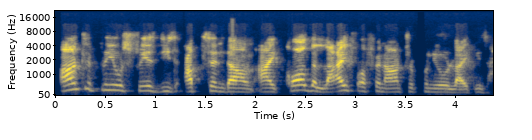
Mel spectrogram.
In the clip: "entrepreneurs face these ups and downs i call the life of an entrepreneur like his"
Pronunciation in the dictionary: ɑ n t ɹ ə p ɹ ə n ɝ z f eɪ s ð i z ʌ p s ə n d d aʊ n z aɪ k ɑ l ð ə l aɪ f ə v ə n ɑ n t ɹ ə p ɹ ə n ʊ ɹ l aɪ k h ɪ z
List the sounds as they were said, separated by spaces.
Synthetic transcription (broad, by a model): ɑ n t ɹ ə p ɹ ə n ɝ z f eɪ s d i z ʌ p s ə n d d aʊ n aɪ k ɑ l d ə l aɪ f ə f ə n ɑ n t ɹ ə p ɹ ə n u ɹ l aɪ k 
